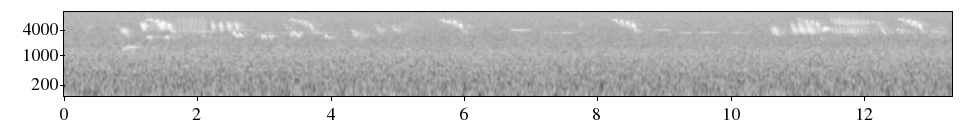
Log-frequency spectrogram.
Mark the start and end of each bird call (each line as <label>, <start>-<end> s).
Mountain Quail (Oreortyx pictus), 0.0-2.2 s
Fox Sparrow (Passerella iliaca), 0.2-5.2 s
Western Tanager (Piranga ludoviciana), 0.3-4.9 s
Mountain Chickadee (Poecile gambeli), 1.8-4.4 s
Mountain Chickadee (Poecile gambeli), 5.4-10.3 s
Fox Sparrow (Passerella iliaca), 9.3-12.9 s
Mountain Chickadee (Poecile gambeli), 11.9-13.3 s
Western Tanager (Piranga ludoviciana), 12.4-13.3 s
